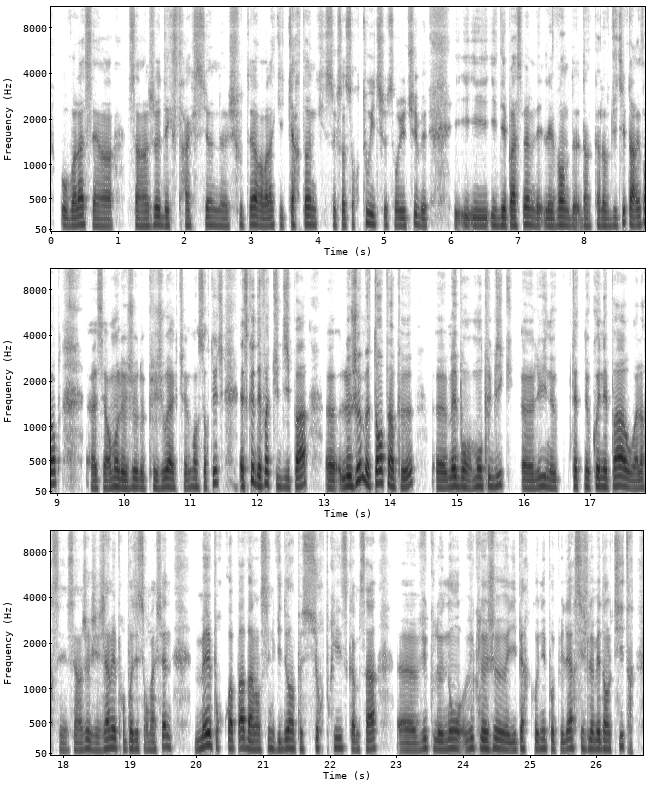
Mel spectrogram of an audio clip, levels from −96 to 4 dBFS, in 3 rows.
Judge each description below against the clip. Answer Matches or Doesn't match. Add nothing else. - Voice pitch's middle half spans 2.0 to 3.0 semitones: Matches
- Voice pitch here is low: Matches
